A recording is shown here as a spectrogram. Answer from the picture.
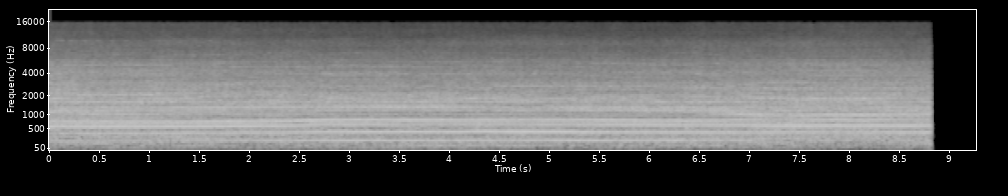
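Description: Drift car's engine held at steady high revs over a hiss of tyre noise; it cuts off suddenly near the end.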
